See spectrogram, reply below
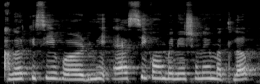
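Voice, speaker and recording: A woman's voice: sits high, little pitch movement, normal speed, darkish tone. A woman teaching an English spelling lesson, patiently spelling words out letter by letter. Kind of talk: explanatory spelling lesson in Hindi.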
